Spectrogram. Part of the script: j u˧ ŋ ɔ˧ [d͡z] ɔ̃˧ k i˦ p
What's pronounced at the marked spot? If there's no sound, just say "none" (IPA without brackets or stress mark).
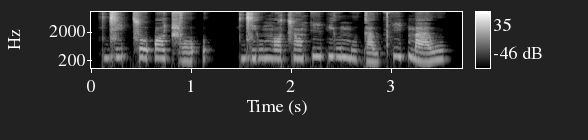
t͡s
